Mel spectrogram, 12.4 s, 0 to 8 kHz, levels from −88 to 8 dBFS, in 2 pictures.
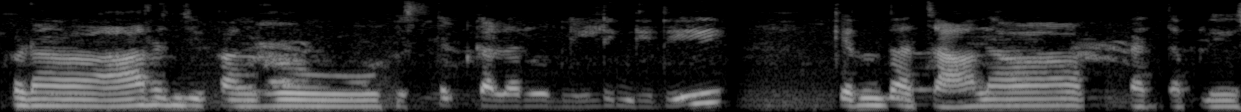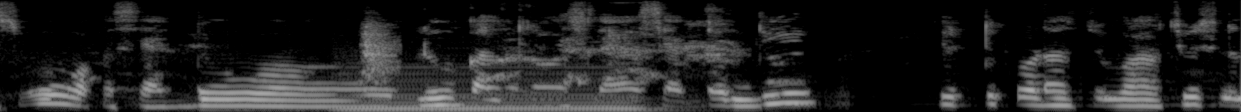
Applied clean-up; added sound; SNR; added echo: none; Bowed string instrument; 9 dB; none.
